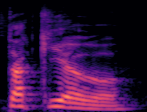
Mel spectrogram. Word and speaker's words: takiego: That sounded Spanish. Kolego, to nic takiego. That sounds Spanish? Takiego. Oh, is it because the... Oh, it's because I'm pronouncing the G lightly.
